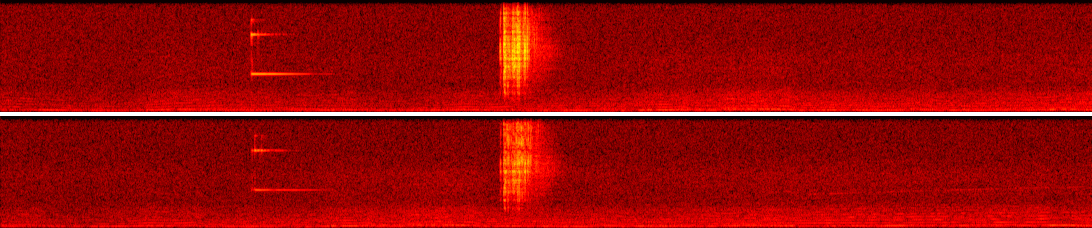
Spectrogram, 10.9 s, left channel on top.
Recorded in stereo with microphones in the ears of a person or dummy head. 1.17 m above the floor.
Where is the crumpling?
40° left (ahead or behind), 3 m.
